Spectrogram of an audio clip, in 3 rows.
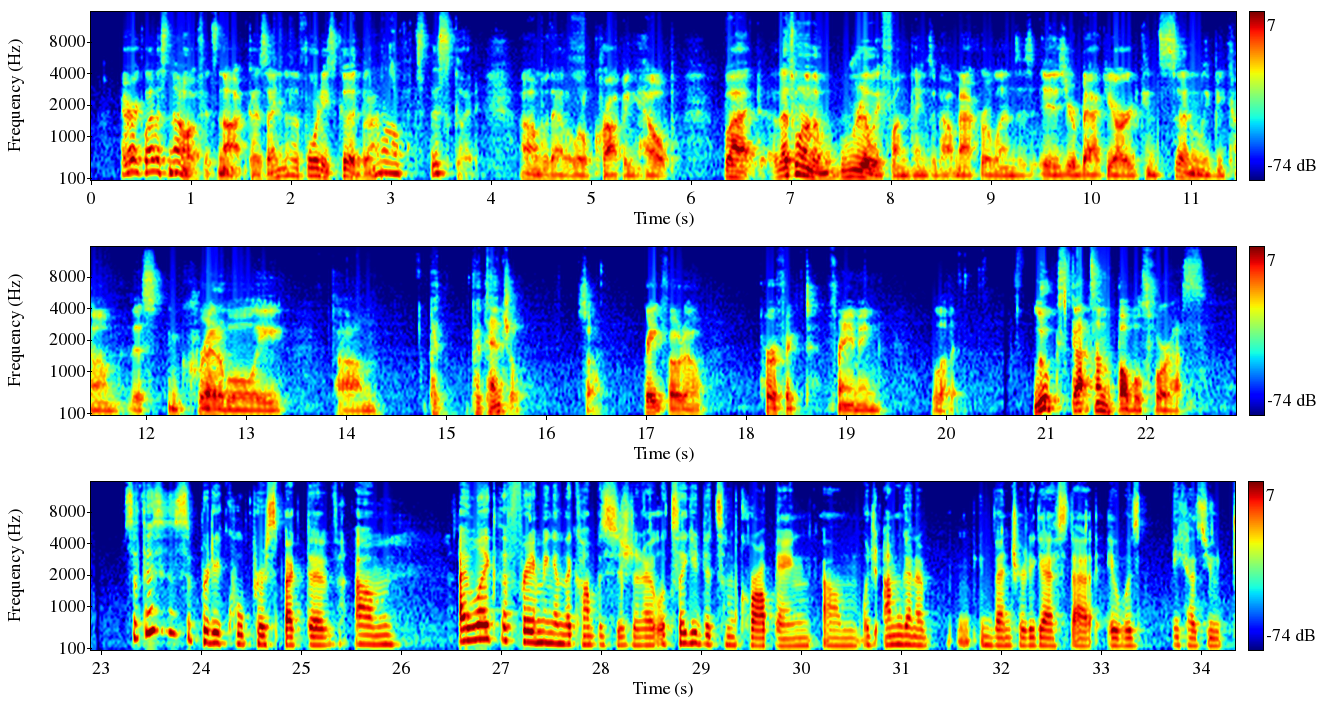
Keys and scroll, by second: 20.2 alt+super+Right.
